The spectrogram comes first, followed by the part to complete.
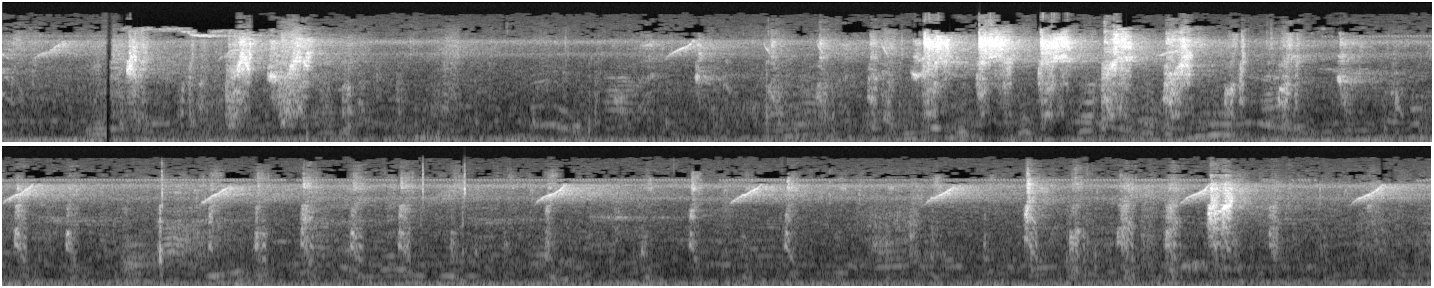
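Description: Infant macaque crying with high-pitched squeaks and squeals in bursts, the loudest run about five seconds in and another near the end: a hungry baby begging for milk. Behind it a short rising call repeats every couple of seconds.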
